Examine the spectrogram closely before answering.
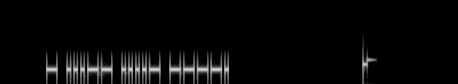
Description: Morse code, heard as a keyed tone, about 34 wpm, 700 Hz. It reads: T349
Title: Numbers - Contest Style - 4-Digit 35wpm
